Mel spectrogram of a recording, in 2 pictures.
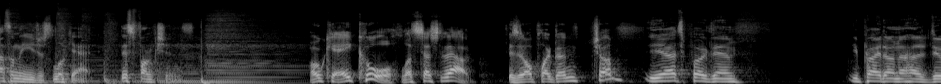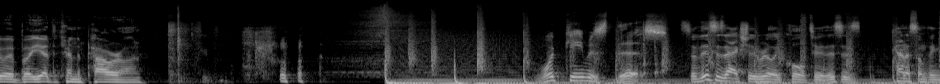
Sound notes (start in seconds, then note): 10.9 button clicks; 11.8 soft laughter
